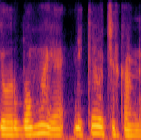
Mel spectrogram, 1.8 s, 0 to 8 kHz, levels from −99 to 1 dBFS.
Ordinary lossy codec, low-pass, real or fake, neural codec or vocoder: Opus, 32 kbps; 7.2 kHz; fake; codec, 44.1 kHz, 3.4 kbps, Pupu-Codec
